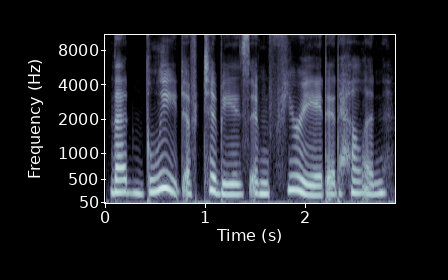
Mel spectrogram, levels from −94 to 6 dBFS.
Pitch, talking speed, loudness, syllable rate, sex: 230 Hz, 125 wpm, -17 LUFS, 4.0 syllables/s, female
